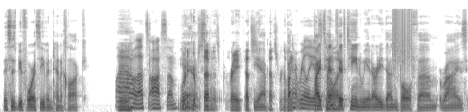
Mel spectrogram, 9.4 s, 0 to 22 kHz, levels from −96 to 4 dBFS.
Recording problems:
crackling; noticeable; at 8 s; 10 dB below the speech

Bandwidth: 15.5 kHz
